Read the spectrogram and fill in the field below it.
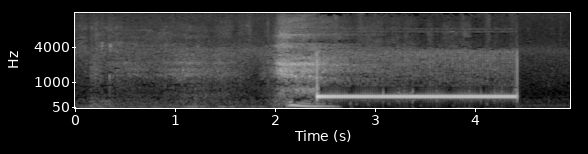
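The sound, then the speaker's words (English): After a soft breathy snort, a loud, steady telephone dial tone hums for about two seconds as a call is being placed, then cuts off abruptly into silence. “Shall we call Paul?”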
